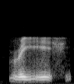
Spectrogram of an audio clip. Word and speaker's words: reishi: This reishi mushroom that you're saying, how do you spell that? – Reishi, reishi. – R-E-I-S-H-I.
